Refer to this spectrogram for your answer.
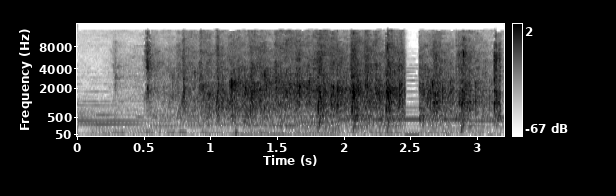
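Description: A crowd applauds steadily, a dense wash of many hands clapping at once that holds at a fairly even, moderately loud level throughout, with no voices standing out.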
